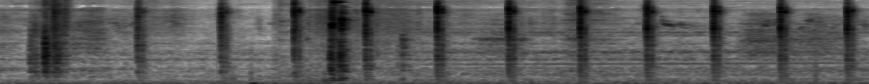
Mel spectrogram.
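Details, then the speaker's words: Chinese diesel heater fuel pump ticking normally with sharp, evenly spaced clicks about every two-thirds of a second while the glow plug warms up, heater run from a transformer with battery backup after fixing the pump. "I've got it running on a transformer and I've got a battery to it in case the power goes off. So you can hear it ticking away."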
